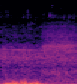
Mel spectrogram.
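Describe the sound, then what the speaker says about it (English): A filled mold of vegan warm cinnamon soap is tapped on a surface, giving about four dull, low thumps in quick succession in the first half-second before fading into quiet background. "I just need to tap it and get all the air bubbles out."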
